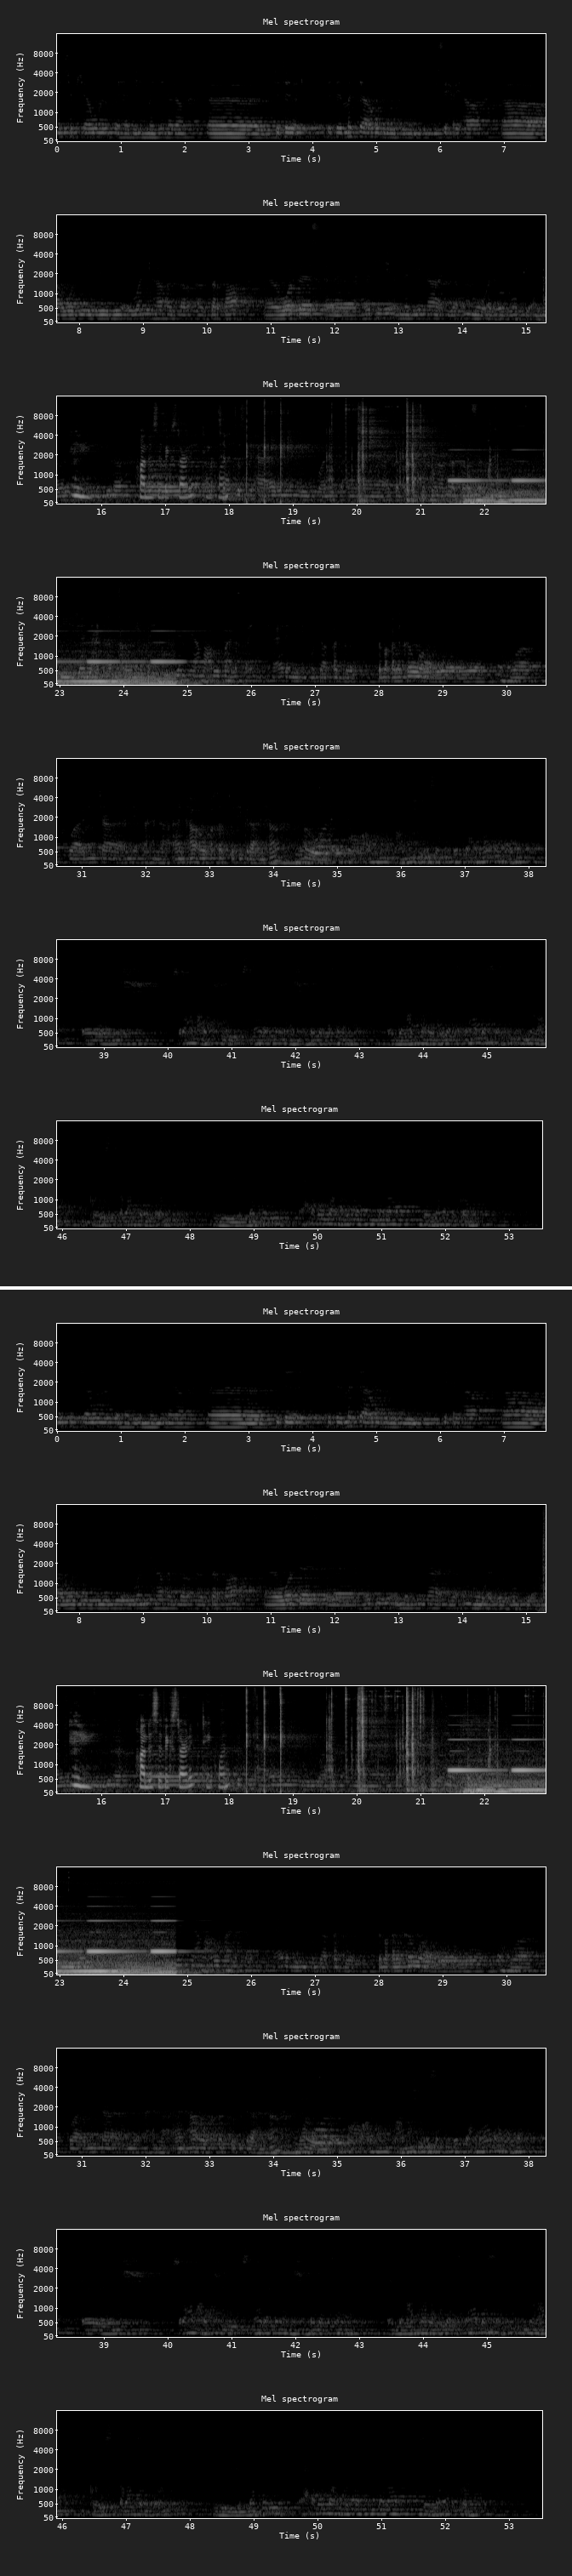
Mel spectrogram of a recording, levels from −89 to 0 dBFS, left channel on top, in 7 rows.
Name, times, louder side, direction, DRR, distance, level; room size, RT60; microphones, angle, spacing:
voice 1, 0.0-30.4 30.8-35.2, left 1 dB, 70° left, 3 dB, 2.2 m, -63 dB
Engine starting, 15.3-15.8 16.6-18.0 18.3-18.8 19.5-24.8, right 8 dB, 80° right, 0.5 m, -43 dB
voice 2, 25.2-25.9 29.8-30.2 34.3-38.0 38.6-39.6 40.1-43.1 43.4-46.0 46.3-47.8 48.3-49.3 49.7-52.4, equal, 5° right, -3 dB, 7.8 m, -67 dB
23.5 x 23.5 x 9.7 m, 2.8 s
head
